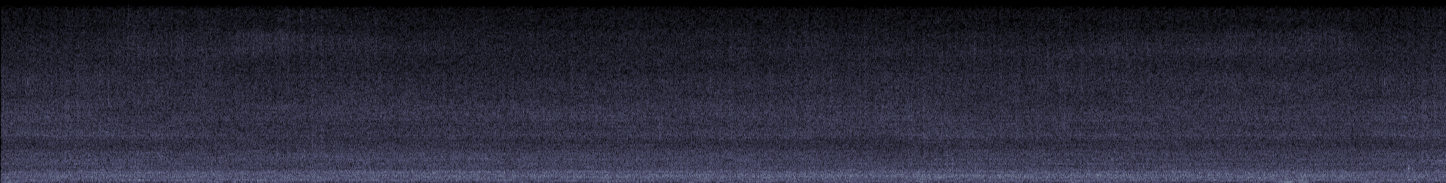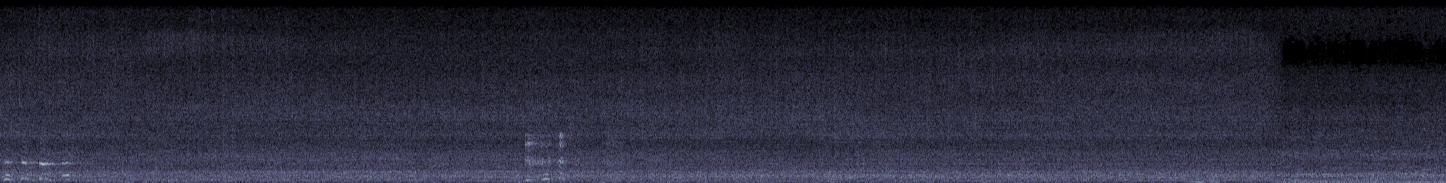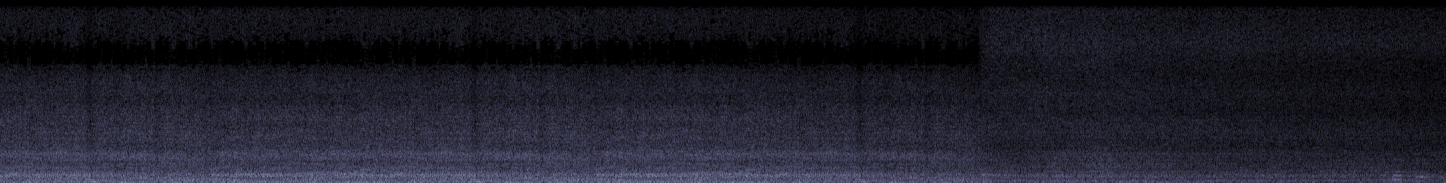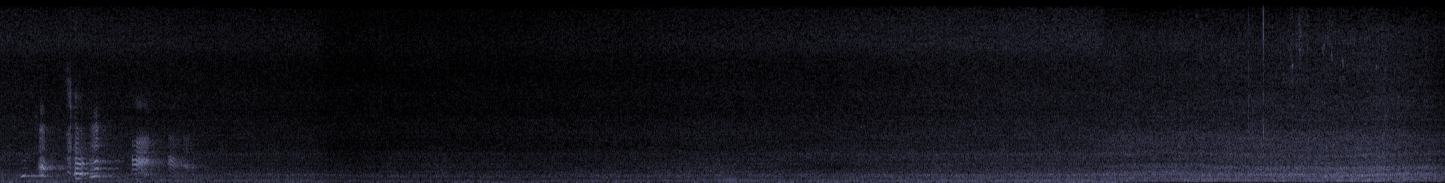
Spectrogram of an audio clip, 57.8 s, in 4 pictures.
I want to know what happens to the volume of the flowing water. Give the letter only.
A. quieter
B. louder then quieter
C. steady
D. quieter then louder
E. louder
A.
